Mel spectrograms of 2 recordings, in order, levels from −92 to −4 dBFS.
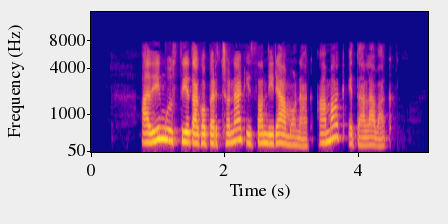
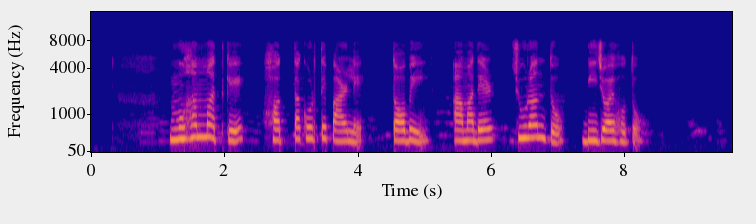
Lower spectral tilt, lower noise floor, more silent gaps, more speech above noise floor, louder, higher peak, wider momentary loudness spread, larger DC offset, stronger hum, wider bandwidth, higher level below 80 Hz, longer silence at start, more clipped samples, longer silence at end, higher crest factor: about the same, -6 dB/octave vs -5 dB/octave; second, -65 dBFS vs -88 dBFS; neither; second, 47 dB vs 54 dB; first, -19 LUFS vs -35 LUFS; first, -2 dBFS vs -20 dBFS; about the same, 13 LU vs 14 LU; neither; neither; about the same, 7.8 kHz vs 8.2 kHz; first, -70 dBFS vs -80 dBFS; second, 0.75 s vs 1.2 s; neither; second, 0.65 s vs 1.35 s; about the same, 18 dB vs 16 dB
